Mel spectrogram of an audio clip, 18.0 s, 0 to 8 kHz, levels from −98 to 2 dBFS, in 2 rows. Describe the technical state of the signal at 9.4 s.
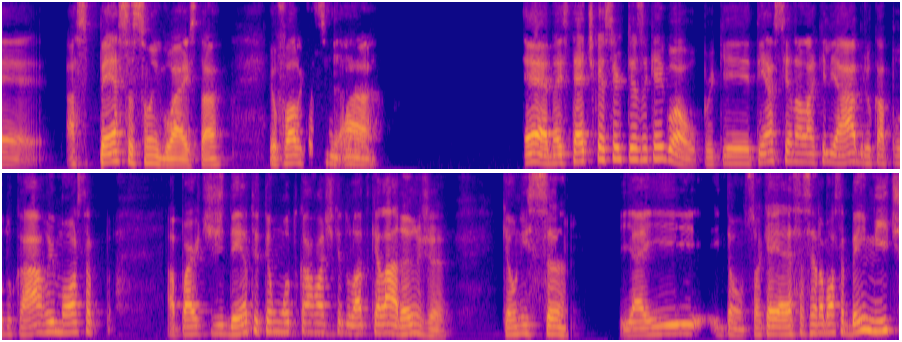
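At 9.4 s the speech signal is intact, with no dropout, distortion or other fault.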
